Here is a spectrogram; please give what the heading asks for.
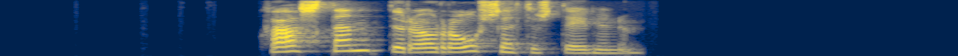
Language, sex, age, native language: Icelandic, female, 20-29, Icelandic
